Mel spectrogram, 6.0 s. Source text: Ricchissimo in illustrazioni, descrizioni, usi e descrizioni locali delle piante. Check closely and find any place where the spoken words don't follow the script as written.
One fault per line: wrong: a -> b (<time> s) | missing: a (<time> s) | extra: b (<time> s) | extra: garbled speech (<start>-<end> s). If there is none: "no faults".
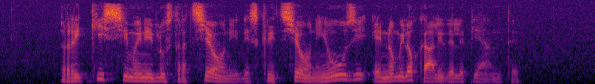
wrong: descrizioni -> nomi (3.8 s)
